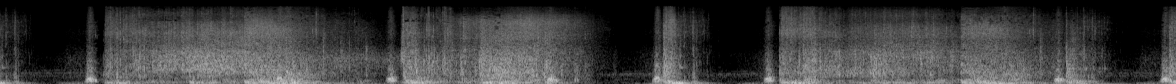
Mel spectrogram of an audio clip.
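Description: Snowy branches rustle and swish.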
